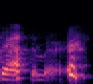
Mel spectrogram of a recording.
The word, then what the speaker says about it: Bessemer: I grew up in what other people call Bessemer, but I say it's Bessemer.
